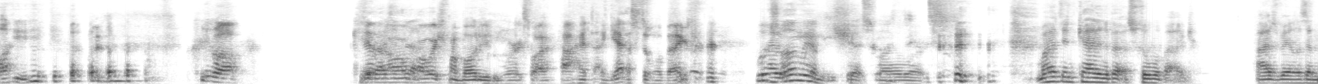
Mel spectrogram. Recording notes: This episode has audio damage.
